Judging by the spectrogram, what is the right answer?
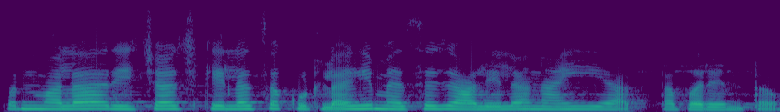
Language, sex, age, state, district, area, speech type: Marathi, female, 30-45, Maharashtra, Nashik, urban, spontaneous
